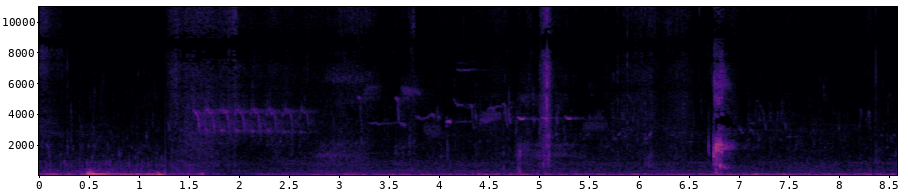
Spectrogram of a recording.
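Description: Quiet outdoor ambience by a woodland creek: a steady low rumble with a faint run of chirps about two seconds in and a couple of brief clicks later.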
